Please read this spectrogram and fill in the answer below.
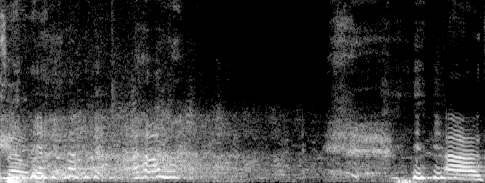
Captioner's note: laughter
